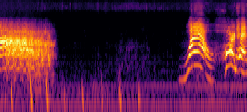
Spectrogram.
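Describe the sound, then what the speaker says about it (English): A horse whinnies twice near the end, a loud, quavering neigh followed by a shorter second call, after a voice speaks briefly and a quiet pause with soft hoof-like thumps. "this isn't just any old horse"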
